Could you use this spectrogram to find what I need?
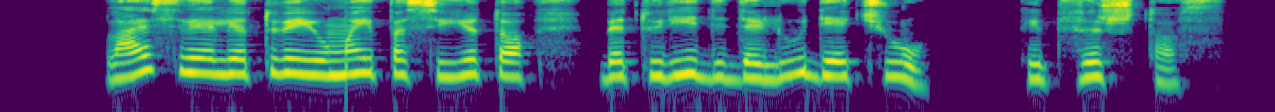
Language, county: Lithuanian, Alytus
